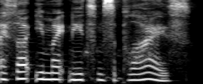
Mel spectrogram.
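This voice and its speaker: A medium-pitched, fairly evenly intoned woman's voice with a dark tone, close to an everyday one, speaks at normal speed. She's acting a chatty female zombie in an audio roleplay, casually coaxing the listener in a falsely friendly, sly, wheedling drawl.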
